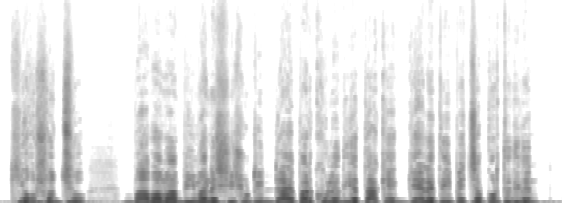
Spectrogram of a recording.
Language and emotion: Bengali, disgusted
